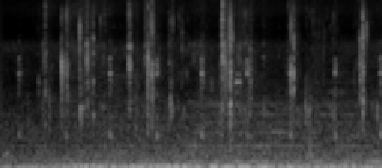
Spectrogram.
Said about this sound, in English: That chewing was incessant. And that was actually like a more relaxed chewing.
